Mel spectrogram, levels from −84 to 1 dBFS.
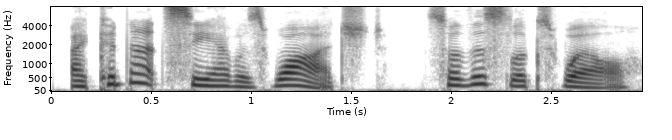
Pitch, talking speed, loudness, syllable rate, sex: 210 Hz, 225 wpm, -20 LUFS, 4.6 syllables/s, female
